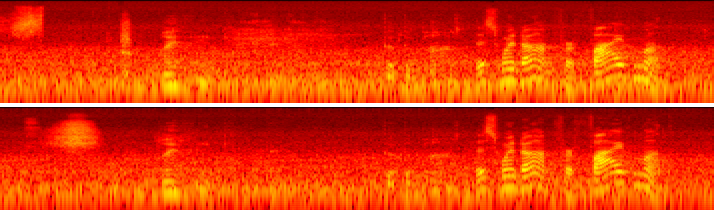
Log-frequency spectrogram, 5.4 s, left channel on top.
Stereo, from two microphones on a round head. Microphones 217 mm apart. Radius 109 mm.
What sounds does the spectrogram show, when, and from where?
1.2 s a man speaking: 20° right (ahead or behind), 5 m; by 3.5 s 10° left (ahead or behind), 5 m
3.6 s a man speaking: 25° right (ahead or behind), 1.3 m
